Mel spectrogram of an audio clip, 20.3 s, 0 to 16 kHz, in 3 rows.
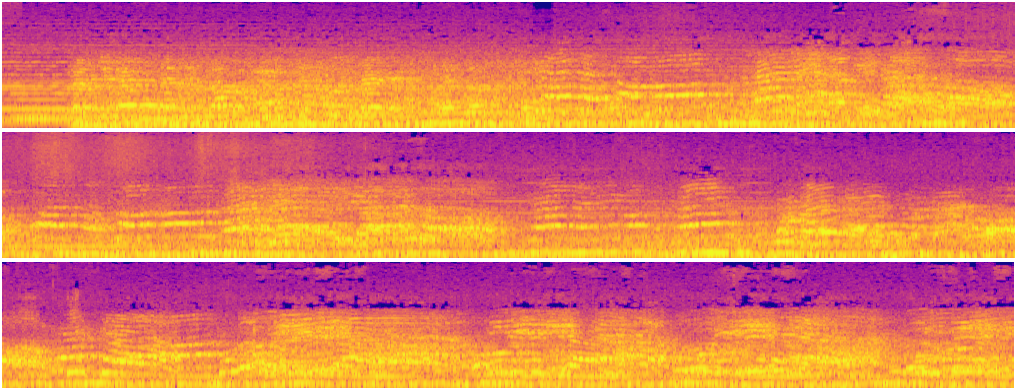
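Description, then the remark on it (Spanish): A crowd of about 50 protesters, friends and family demanding justice over a death, shouts loudly in front of the Municipal Palace, many voices overlapping into a dense, steady roar of chanting and yelling that stays unbroken throughout. “Ellos gritaron fuerte frente a la propiedad.”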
